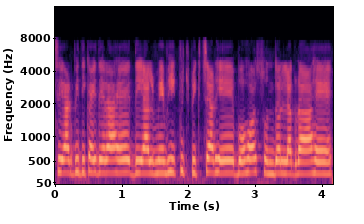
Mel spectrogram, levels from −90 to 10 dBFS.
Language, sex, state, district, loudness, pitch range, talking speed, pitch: Hindi, female, Bihar, Lakhisarai, -12 LUFS, 250-265 Hz, 245 wpm, 260 Hz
